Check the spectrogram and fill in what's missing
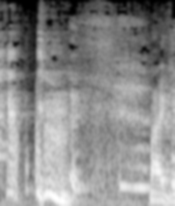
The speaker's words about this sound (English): No, I was trying to clear my throat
